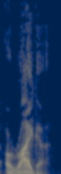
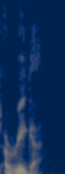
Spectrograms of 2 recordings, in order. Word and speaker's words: Auriga: This is the alpha star in the constellation Auriga, or sometimes it's pronounced Auriga, which you can make out as a broad, misshapen hexagon with Capella at its top.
